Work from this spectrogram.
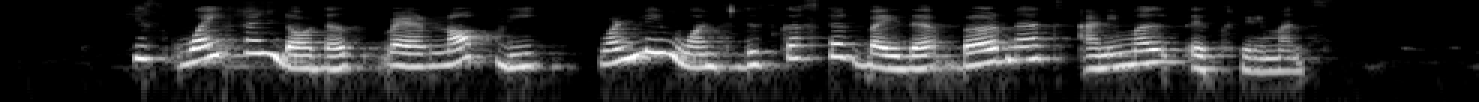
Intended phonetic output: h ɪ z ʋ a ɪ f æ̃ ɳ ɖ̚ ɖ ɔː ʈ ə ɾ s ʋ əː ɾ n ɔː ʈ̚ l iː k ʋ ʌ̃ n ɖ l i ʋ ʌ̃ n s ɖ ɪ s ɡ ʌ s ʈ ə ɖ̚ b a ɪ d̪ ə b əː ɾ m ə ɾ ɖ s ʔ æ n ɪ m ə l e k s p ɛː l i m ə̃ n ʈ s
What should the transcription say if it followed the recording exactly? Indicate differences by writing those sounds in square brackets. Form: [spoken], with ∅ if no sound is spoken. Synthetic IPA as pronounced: h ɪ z ʋ a ɪ f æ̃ ɳ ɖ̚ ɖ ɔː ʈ ə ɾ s ʋ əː ɾ n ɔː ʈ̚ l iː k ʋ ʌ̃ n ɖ l i ʋ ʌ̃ n s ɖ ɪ s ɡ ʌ s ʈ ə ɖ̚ b a ɪ d̪ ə b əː ɾ [n] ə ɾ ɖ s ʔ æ n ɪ m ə l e k s p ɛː [ɾ] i m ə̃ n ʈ s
